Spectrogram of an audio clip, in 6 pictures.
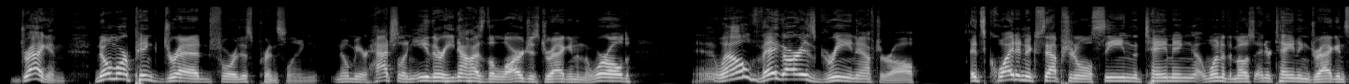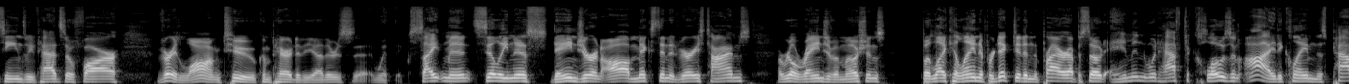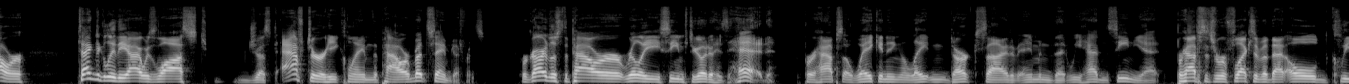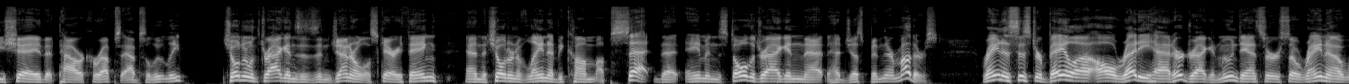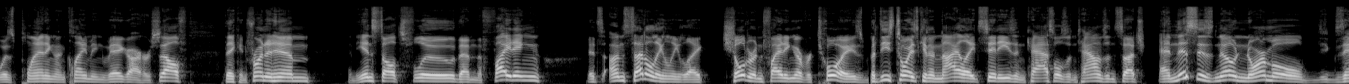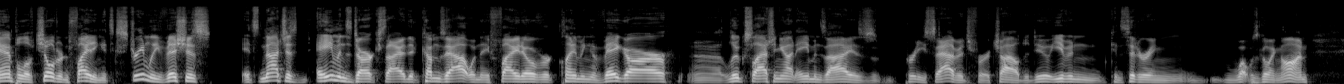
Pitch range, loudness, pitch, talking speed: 120-155 Hz, -18 LUFS, 135 Hz, 190 wpm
